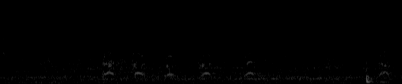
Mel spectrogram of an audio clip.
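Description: Near silence: faint room tone, with a short run of very faint, soft pitched notes about a second in.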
